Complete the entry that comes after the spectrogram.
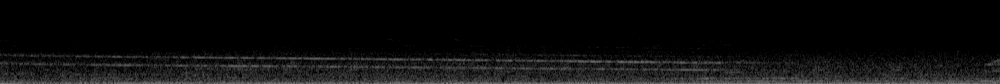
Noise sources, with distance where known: siren, far

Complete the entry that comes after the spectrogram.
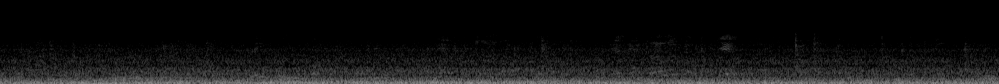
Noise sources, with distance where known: engine of unclear size; person or small group talking, near

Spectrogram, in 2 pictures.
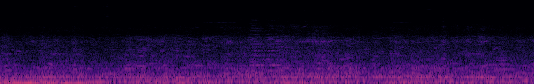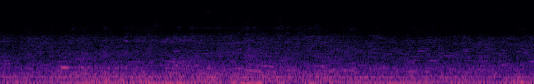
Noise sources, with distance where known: unidentified human voice

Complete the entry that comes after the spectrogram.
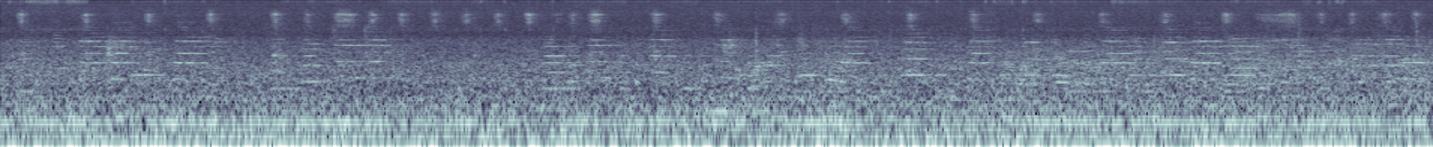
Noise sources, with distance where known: music from a fixed source, far

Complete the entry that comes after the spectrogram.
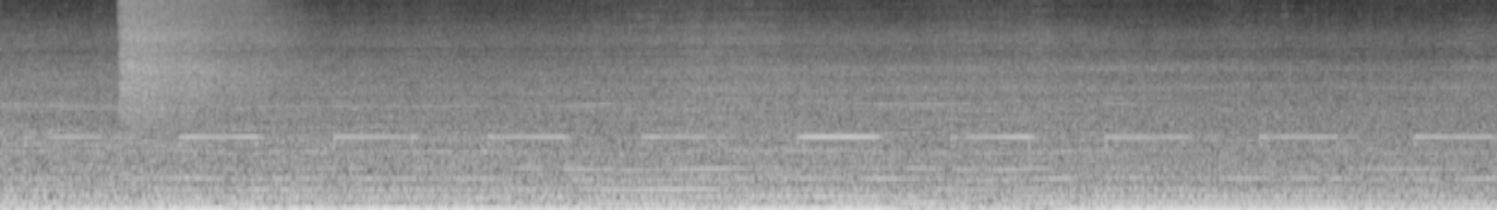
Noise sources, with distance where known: engine of unclear size, near; reverse beeper

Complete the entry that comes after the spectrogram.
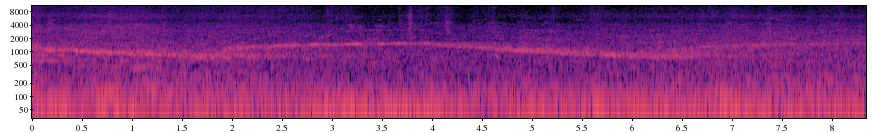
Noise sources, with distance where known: siren, far

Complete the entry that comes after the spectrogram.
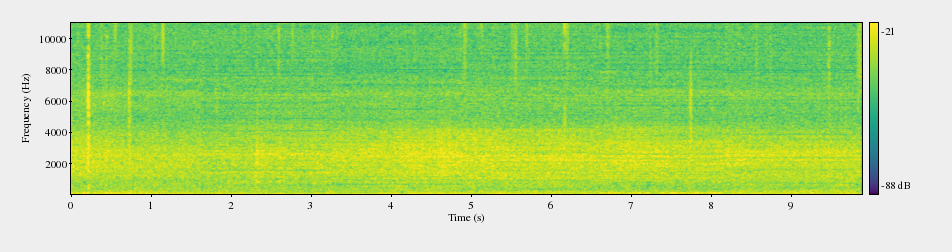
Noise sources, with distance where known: background noise

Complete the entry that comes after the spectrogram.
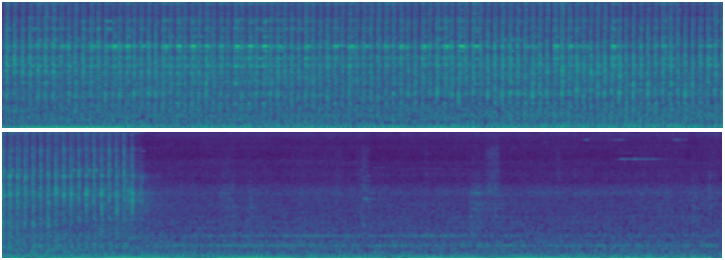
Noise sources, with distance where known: unidentified impact machinery, near

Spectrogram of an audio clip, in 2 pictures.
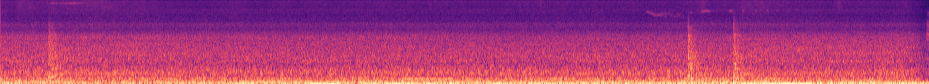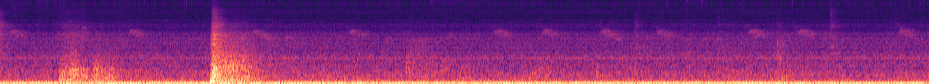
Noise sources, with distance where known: non-machinery impact, near

